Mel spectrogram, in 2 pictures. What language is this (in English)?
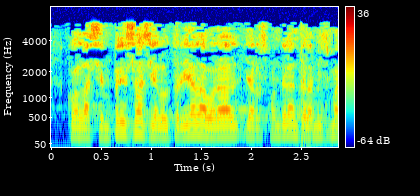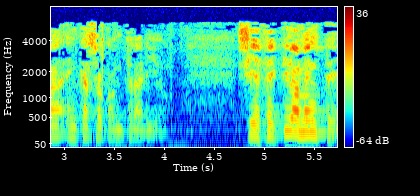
Spanish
